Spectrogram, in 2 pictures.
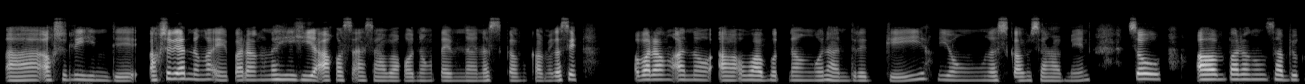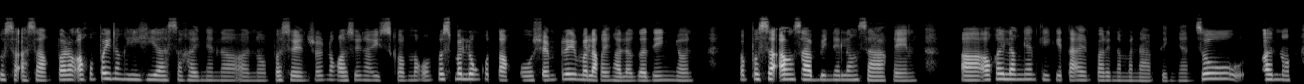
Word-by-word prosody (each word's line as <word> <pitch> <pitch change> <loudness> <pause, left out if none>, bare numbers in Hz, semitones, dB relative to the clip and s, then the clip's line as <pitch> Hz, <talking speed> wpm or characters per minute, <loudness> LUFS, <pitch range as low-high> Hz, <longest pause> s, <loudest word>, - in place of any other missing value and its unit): Ah, 190 +2 +3
actually 215 -1 -3
hindi. 175 -3 -6
Actually, 260 +5 +6
ano 235 -3 -4
nga, - - 0
eh, 195 - +1
parang 205 +2 0
nahihiya 215 -2 +1
ako 200 0 -3
sa 195 - -3
asawa 175 -2 -4
ko 175 0 -5
no'ng 175 0 -10
time 175 -1 -2
na 175 0 -6
na-scam 180 0 -5
kami 175 -1 -6
kasi, 210 +4 +2 0.6
parang 225 +2 +4
ano, 215 -1 0
ah, 195 0 +3
umabot 200 -1 +2
ng 195 -1 -5
100K 185 +1 -5
'yong 190 -2 -9
na-scam 185 -1 -1
sa'min. 175 +2 -3 0.4
So, 250 -1 +6 0.4
um, 230 0 +9
parang 235 0 +1
sabi 220 -2 0
ko 225 - -6
sa - - -2
asa 195 -1 -1
parang 220 0 +2
ako 235 +2 0
pa 265 - -1
'yong 260 -1 -4
nanghihiya 220 -2 -4
sa 205 0 -7
kanya 195 0 -8
na 190 0 -11 0.2
ano, 180 0 -14
"Pasensya 195 0 -4
na 210 - -10
kasi 195 +2 -3
na-scam 195 -1 -5
ako", 195 - -9
'pos 245 0 +1
malungkot 240 -1 -1
ako, 195 0 -1
siyempre 220 +5 +1
malaking 195 -3 +2
halaga 180 +1 -2
din 200 +1 -4
'yon. 180 -1 -8 0.5
Tapos 235 +3 +1
ang 230 +2 +8
sabi 215 -2 +3
niya 210 - -6
lang 210 0 -5
sa'kin, 185 -2 -3 0.5
ah, 200 +1 +5
"Okey 250 +2 +1
lang 235 -1 +1
'yan, 235 0 -6
kikitain 205 -2 -4
pa 190 0 -6
rin 185 - -21
naman 180 -1 -14
natin 170 -1 -13
'yan". 175 0 -15
So, 260 - 0 0.2
ano, 225 -2 0
200 Hz, 170 wpm, -24 LUFS, 185-220 Hz, 0.6 s, um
